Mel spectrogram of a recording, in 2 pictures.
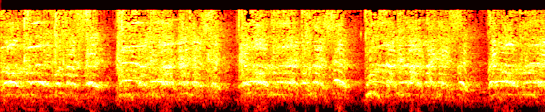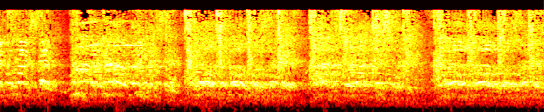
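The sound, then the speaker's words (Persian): A large crowd of students at a university of medical sciences chants slogans in loud, rhythmic unison during a speech by Sheikh Hassan, saying a thousand days have passed, Mousavi has not returned, and his house arrest must break; phrases repeat roughly every two seconds with brief gaps, filling the whole recording. “در اواسط صحبت‌های شیخ حسن یه تعدادی از دانشجویان تصمیم گرفتن که یه سری از مسائل رو به ایشون اینطوری که الان میشنوین یادآوری کنن و بگن که هزار روز گذشته موسوی بر نگشته، پیام ما روشنه، حصر باید بشکنه.”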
